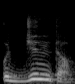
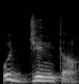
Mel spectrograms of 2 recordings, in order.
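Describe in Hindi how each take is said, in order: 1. "j" ध्वनि खिंची हुई और दोहरी है। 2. "j" ध्वनि खिंची हुई और दोहरी है।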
